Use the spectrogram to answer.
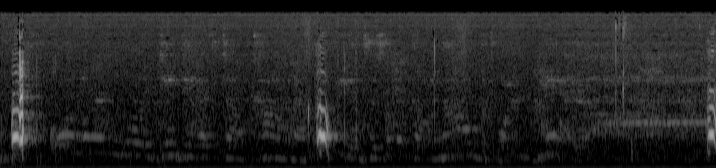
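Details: Three brief, sharp hiccup catches from a baby boy over about five seconds, with soft vocal sounds between them; ordinary infant hiccups.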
